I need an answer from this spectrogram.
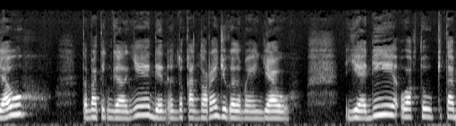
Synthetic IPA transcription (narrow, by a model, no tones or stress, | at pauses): aʊht̪əmpat̪iŋɡalɲadanʔṵnt̪ʊkːant̪ɔrɲad͡ʒuɡat̪əmpajaŋd͡ʒaʊh | d͡ʒadiwak̚t̪ukit̪a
